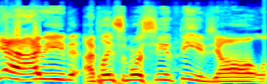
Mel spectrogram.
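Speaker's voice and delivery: high, loud mock enthusiasm; imitating Tony. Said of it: "Tony's gonna be like".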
